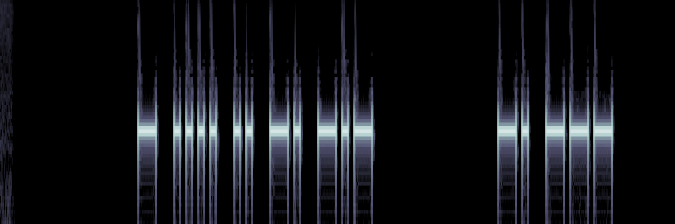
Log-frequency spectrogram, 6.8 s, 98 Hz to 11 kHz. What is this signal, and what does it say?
Morse code, heard as a keyed tone, about 20 wpm, 700 Hz. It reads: THINK NO
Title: 3x Word-Spacing - Sentences from Top 200 Words - 20wpm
